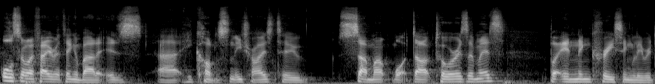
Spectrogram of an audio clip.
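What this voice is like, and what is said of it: Usual voice. Nothing is said of it.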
